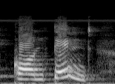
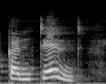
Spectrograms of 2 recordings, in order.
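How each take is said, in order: First: The stress is on the first syllable. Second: The stress is on the second syllable. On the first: It is used as a noun. "we are using it as a noun form" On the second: Someone is satisfied. "it means you are satisfied"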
